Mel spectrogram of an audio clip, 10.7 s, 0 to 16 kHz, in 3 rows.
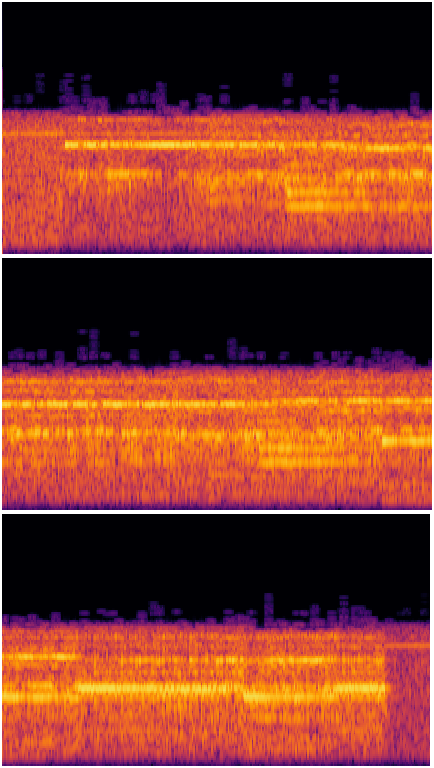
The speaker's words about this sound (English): And it occurred to me that you keep giving bells to everyone else, but you never get a bell yourself. So today, this bell, which is made before 1979, so it's truly vintage, is for you.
